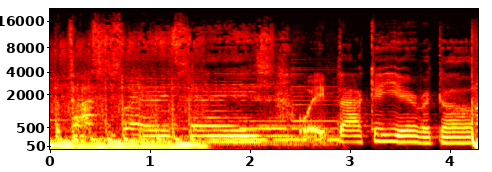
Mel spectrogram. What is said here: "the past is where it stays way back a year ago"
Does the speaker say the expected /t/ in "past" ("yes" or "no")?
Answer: no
